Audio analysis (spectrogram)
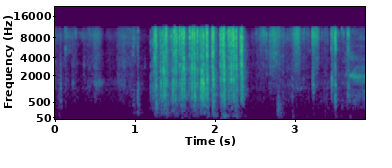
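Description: A deck of Spacious Tarot cards is shuffled by hand, giving a dense burst of papery riffling in the middle, with a few softer card flicks before and after. No talk.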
